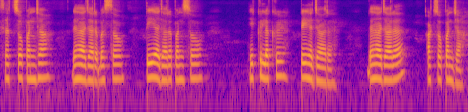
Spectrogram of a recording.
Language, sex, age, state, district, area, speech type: Sindhi, female, 45-60, Rajasthan, Ajmer, urban, spontaneous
